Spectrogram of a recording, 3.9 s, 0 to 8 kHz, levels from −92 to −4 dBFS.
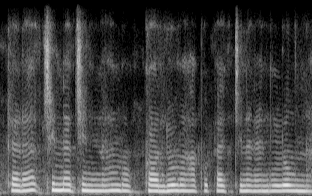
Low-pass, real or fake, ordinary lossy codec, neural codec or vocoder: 7.2 kHz; fake; Opus, 16 kbps; autoencoder, 22.05 kHz, a latent of 192 numbers a frame, VITS, trained on one speaker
